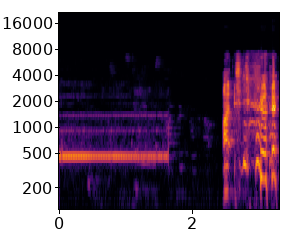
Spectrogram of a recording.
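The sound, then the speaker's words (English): A phone call rings out with one steady, buzzing ringback tone lasting over a second, followed by a brief silence, then voices begin talking. “If he'll answer the phone.”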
